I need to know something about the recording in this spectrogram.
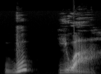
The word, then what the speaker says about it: bouilloire: So it's after this that it becomes complicated, since we have a [j], [j] and followed by , ; [j] followed by . So this makes , . I repeat: .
